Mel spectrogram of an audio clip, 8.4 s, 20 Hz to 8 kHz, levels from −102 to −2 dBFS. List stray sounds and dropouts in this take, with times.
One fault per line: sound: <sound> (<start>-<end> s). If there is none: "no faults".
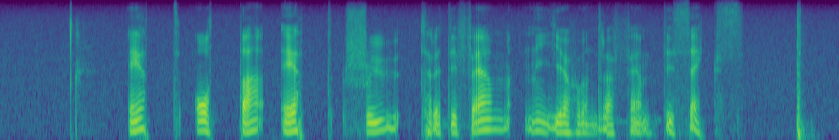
sound: thud (8.0-8.2 s)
